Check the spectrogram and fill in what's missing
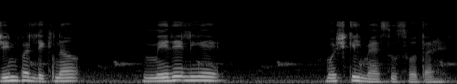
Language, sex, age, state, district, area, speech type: Urdu, male, 18-30, Delhi, North East Delhi, urban, spontaneous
